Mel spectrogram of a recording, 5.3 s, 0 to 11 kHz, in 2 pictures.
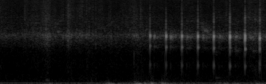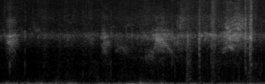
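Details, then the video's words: White storks fighting, recorded from a live stream on 29 March 2024: a burst of rapid dry wooden clicks repeating several times a second, then looser knocks and scuffling, over a steady high hiss. "Cīņa starp baltajiem stārķiem"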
